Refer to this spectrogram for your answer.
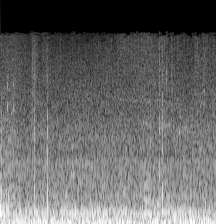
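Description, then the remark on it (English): Steady low rumble of many car engines and traffic noise in a busy lot, with a few faint brief clicks and knocks scattered through, no clear talking. “A lot of cars in here.”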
